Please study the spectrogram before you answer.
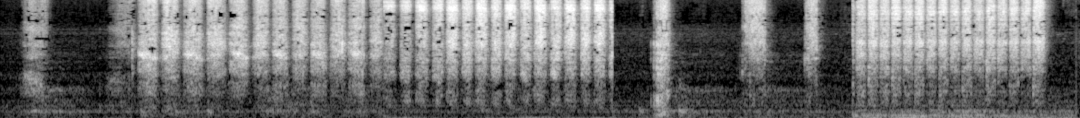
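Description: A white foam-core emery nail file is rubbed back and forth across a long, clear, hollow plastic press-on nail tip worn on a fingertip. Quick, bright, hissy scraping strokes come in steady rhythmic runs, broken by a pause with a few single strokes before a final fast run.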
